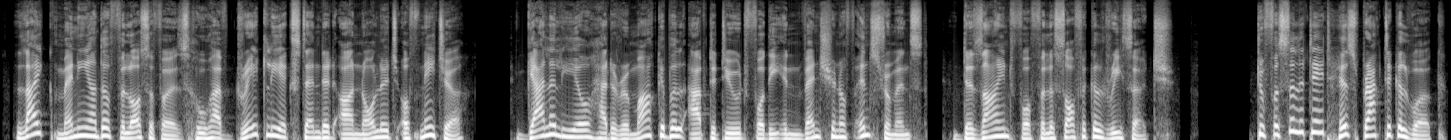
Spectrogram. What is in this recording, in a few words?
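Hindi, male, English, corporate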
